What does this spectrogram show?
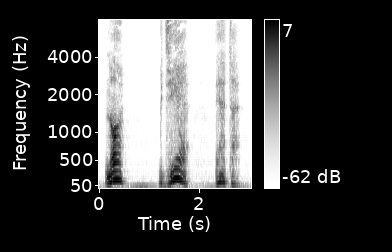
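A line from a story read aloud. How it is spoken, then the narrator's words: Awestruck breathed words. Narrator (Russian): выдохнул Саймон, пораженный и околдованный красотой города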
